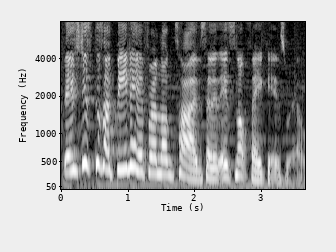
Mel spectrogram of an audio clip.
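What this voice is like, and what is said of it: British accent with slight American twang. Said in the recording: “Obviously British, right? You can tell by the accent. It's got a slight American twang. It's not fake. It's my real accent now.”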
